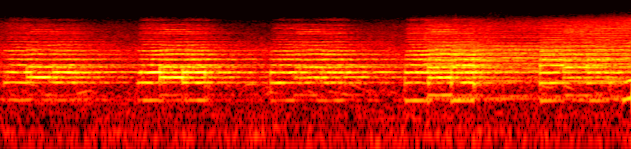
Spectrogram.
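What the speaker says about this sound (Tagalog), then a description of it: "ambulansya." An ambulance siren wails in a steady, repeating hi-lo pattern with strong harmonics, loud and continuous throughout, with its pitch stepping between tones every second or so as it passes nearby, and no talking.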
